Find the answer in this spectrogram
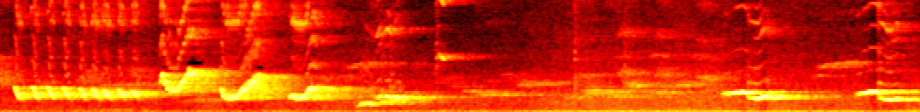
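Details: Oriental magpie-robin, a kept songbird, singing as a stimulus for other captive birds: a buzzy rattle followed by rising and falling whistled slurs, a quieter pause, then bright sharp whistled notes.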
